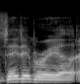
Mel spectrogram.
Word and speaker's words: Barea: Anyways, J.J. Barea. – I bet ain't how you say his name.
